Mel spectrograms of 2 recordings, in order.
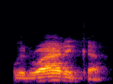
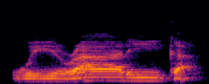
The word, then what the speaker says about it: Wixárika: language is also called WEA now this is pronounced like an R WEA yes WEA and well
